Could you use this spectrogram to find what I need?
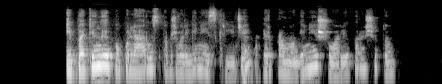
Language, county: Lithuanian, Marijampolė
